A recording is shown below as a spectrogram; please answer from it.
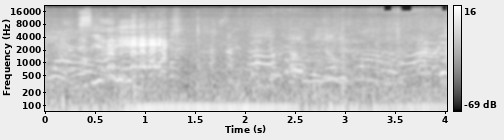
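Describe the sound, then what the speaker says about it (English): Nigerian dwarf goats bleat repeatedly nearby, high wavering cries overlapping each other, while people talk in the background, at Disney's Animal Kingdom. "And those Nigerian dwarf goats."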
